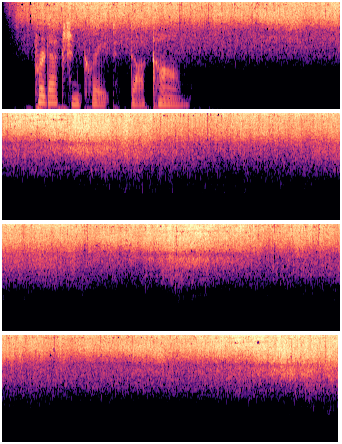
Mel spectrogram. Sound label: Magic Portal; SoundsCrate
